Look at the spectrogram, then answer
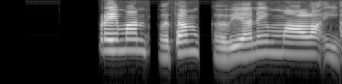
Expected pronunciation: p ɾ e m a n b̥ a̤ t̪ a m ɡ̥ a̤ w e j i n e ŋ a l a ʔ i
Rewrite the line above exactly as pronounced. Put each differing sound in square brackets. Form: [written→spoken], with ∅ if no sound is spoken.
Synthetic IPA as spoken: p ɾ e m a n b̥ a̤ t̪ a m ɡ̥ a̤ w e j [i→a] n e [ŋ→m] a l a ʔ i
